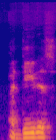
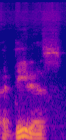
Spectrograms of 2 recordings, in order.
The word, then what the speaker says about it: Adidas: the United States that come from Germany like Adidas shoes are German made and she said you guys pronounce it Adidas when it should be pronounced Adidas but we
